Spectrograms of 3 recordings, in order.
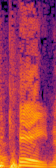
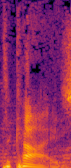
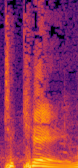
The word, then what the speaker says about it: Takei: It's Takei, not Takei. – Sorry. – George Takei rhymes with gay.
